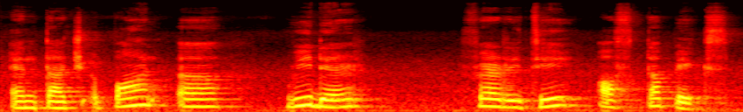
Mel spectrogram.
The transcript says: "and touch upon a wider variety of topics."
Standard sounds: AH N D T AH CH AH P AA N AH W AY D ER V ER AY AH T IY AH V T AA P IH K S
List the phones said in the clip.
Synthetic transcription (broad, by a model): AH N T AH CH AH P AA N AH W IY D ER F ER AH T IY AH F T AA P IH K S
